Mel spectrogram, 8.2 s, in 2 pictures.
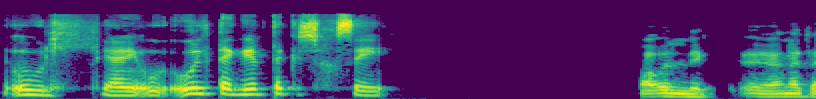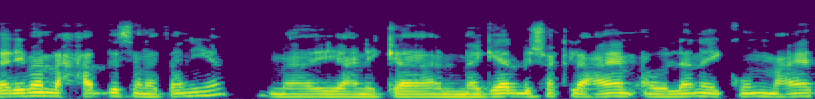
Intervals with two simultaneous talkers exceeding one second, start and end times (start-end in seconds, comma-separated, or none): none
